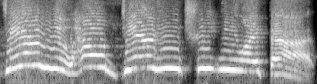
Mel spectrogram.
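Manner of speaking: high, stretched-out righteous outrage; indignant anger. Acted. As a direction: confront the offender, drawing out each accusation. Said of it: "You need to be angry".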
